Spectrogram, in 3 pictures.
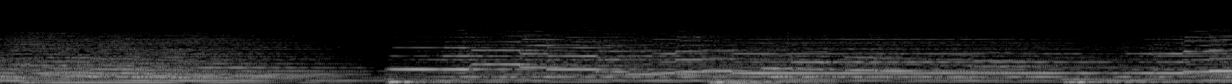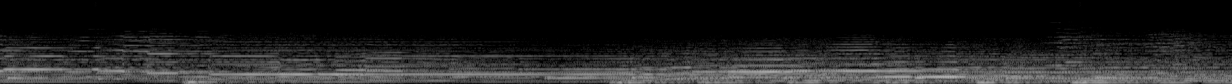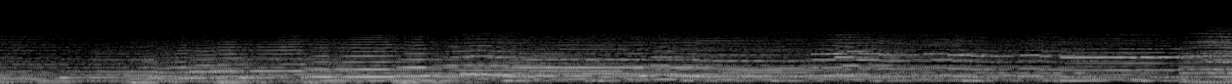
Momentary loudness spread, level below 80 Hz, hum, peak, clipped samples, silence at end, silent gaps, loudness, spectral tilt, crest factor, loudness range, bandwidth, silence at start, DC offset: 8 LU; -52 dBFS; none; -16 dBFS; under 0.1%; 0 s; none; -32 LUFS; -9 dB/octave; 16 dB; 6 LU; over 20 kHz; 0 s; under 0.1%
